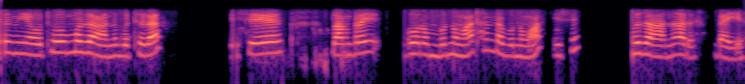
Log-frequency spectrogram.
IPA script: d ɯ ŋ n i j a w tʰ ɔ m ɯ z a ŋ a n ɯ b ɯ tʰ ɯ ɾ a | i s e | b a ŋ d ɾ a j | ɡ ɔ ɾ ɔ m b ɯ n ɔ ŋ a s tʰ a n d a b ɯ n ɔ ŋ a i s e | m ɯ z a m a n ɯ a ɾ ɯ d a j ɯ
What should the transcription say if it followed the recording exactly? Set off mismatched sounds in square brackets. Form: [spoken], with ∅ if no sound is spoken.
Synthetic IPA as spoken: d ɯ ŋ n i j a w tʰ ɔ m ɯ z a ŋ a n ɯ b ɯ tʰ ɯ ɾ a | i s e | b a ŋ d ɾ a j | ɡ ɔ ɾ ɔ m b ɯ n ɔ ŋ a [∅] tʰ a n d a b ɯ n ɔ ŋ a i s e | m ɯ z a [ŋ] a n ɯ a ɾ ɯ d a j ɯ

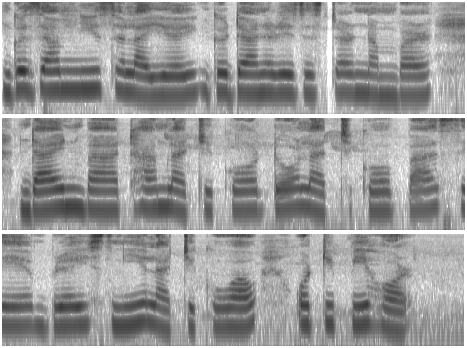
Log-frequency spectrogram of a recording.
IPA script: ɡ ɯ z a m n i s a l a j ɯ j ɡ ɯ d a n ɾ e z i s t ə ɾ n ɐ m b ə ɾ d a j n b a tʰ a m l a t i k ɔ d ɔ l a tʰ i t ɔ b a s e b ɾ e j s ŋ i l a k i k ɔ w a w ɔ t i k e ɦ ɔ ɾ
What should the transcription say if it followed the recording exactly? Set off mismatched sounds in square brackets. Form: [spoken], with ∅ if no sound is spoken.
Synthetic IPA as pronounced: ɡ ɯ z a m n i s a l a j ɯ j ɡ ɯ d a n ɾ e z i s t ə ɾ n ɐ m b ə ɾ d a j n b a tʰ a m l a t i k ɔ d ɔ l a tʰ i [k] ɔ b a s e b ɾ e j s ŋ i l a [t] i k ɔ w a w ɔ t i [p] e ɦ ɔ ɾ

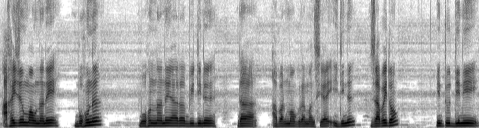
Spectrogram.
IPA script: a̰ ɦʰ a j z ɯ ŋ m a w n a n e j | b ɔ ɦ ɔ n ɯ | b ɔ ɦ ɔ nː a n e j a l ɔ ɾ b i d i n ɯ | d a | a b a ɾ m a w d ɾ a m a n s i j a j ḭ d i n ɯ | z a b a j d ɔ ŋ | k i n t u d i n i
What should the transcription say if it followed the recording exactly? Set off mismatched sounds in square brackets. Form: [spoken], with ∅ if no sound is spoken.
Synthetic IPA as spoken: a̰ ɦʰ a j z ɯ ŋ m a w n a n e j | b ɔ ɦ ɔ n ɯ | b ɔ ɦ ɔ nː a n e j a [ɾ] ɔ [∅] b i d i n ɯ | d a | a b a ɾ m a w [ɡ] ɾ a m a n s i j a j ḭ d i n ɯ | z a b a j d ɔ ŋ | k i n t u d i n i

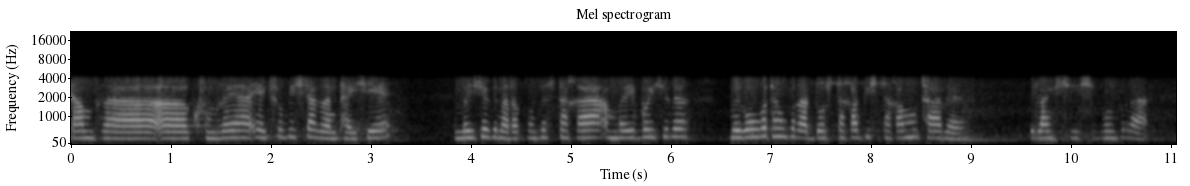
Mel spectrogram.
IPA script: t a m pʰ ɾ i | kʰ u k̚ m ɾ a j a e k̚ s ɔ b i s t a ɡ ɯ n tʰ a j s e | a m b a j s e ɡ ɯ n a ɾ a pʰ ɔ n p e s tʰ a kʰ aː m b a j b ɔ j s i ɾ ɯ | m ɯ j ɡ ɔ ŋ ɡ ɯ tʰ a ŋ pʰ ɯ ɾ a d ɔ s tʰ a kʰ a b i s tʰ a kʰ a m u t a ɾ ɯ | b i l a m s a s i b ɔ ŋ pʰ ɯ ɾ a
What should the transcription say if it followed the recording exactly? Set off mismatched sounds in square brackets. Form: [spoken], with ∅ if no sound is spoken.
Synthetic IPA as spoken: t a m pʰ ɾ [a] | kʰ u [∅] m ɾ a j a e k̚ s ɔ b i s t a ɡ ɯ n tʰ a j s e | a m b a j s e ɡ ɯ n a ɾ a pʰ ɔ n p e s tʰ a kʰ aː m b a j b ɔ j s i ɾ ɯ | m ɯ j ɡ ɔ ŋ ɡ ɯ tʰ a ŋ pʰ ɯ ɾ a d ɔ s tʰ a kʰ a b i s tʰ a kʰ a m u [tʰ] a ɾ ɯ | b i l a [ŋ] s [i] s i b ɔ ŋ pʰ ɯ ɾ a

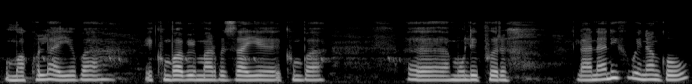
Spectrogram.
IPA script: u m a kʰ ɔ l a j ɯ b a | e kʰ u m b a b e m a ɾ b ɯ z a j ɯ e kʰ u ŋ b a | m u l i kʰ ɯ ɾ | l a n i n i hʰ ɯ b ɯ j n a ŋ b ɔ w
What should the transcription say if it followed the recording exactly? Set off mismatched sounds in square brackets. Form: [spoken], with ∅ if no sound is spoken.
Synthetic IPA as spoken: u m a kʰ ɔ l a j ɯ b a | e kʰ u m b a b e m a ɾ b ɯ z a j ɯ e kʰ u [m] b a | m u l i [pʰ] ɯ ɾ | l a n [a] n i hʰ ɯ b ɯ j n a ŋ [ɡ] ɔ w

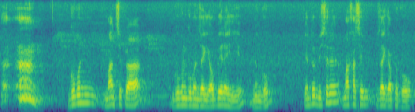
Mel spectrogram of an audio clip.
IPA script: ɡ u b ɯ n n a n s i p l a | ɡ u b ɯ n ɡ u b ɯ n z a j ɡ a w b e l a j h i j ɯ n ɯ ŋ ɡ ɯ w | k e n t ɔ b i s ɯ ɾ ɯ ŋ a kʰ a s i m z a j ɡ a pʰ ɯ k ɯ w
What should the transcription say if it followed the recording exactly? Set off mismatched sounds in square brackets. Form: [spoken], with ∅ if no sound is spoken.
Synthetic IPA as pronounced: ɡ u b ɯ n [m] a n s i p [ɾ] a | ɡ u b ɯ n ɡ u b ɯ n z a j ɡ a w b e [ɾ] a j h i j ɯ n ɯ ŋ ɡ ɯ w | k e n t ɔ b i s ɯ ɾ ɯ [m] a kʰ a s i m z a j ɡ a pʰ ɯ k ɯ w

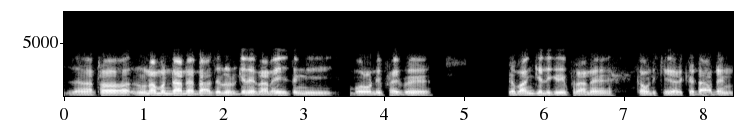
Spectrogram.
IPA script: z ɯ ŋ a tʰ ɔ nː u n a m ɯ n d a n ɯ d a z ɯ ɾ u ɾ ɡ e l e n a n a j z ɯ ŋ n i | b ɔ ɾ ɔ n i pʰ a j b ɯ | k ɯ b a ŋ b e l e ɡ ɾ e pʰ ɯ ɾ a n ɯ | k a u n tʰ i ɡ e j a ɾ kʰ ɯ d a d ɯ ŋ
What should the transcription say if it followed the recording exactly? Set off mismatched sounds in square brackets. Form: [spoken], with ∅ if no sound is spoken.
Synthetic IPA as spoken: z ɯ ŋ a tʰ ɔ [n] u n a m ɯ n d a n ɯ d a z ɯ [l] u ɾ ɡ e l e n a n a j z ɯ ŋ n i | b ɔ ɾ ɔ n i pʰ a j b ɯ | [ɡ] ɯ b a ŋ [ɡ] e l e ɡ ɾ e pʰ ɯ ɾ a n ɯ | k a [w] n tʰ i [k] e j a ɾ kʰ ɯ d a d ɯ ŋ

